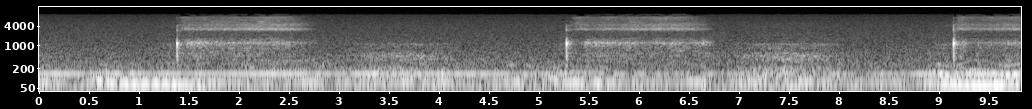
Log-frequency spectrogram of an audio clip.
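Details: Close-up mouth snoring: three rasping snores on the in-breath, about 18 a minute, each starting with a click, over a low steady hum.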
